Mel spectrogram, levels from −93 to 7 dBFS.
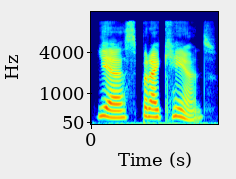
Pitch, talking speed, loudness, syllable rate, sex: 235 Hz, 190 wpm, -19 LUFS, 3.6 syllables/s, female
